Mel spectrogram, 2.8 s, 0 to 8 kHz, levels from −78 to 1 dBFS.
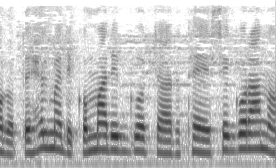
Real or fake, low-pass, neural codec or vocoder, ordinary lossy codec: real; 7.2 kHz; none; MP3, 32 kbps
